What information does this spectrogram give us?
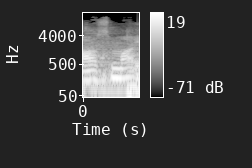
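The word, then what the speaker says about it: asthma: very बताना चाहूंगा दोस्तों यहां पर अस्थमा को अस्थमा पढ़ा जाता है क्योंकि यहां पर टी हैं साइलेंट होता है इसलिए इसे आत्मा पढ़ा जाता है एक सेंटेंस देखिएगा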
